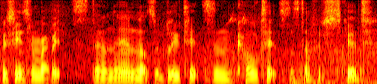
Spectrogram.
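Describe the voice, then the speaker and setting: A man's voice: fairly low pitch, brisk, vocal fry, noisy background. A man chatting casually on a travel vlog, laughing at himself, filmed outdoors and in a car. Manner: chatty, self-mocking, laughs often. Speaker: vlogger.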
